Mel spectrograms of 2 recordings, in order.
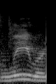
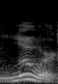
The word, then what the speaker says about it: leeward: sailboat okay what do Leeward is is not pronounced Leeward is pronounced lward oppos so what is L facing away it's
